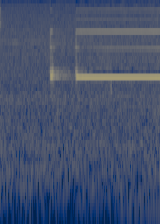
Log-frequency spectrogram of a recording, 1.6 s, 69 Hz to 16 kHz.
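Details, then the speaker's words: Bally Embryon pinball machine stored for 30 years, checking connector pins with a multimeter on continuity: a short chirp then a steady high beep for about a second. The two pins are connected, so there is no loose connection. "good that's good so we know that those are connected we don't have to worry about that having a loose connection"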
